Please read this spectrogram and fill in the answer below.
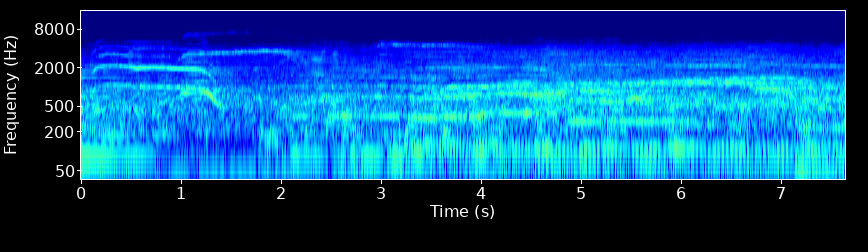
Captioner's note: crowd cheering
